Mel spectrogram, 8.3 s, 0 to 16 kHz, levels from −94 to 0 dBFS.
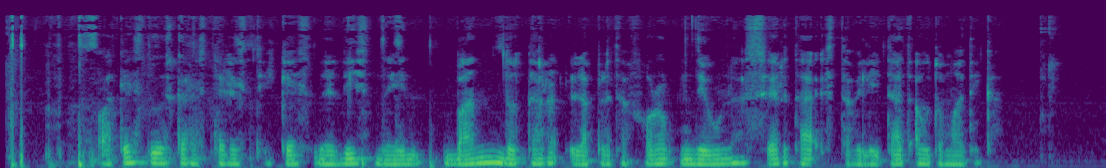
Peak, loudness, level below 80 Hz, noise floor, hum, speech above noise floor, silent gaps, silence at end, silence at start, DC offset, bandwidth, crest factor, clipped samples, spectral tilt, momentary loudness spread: -12 dBFS; -32 LUFS; -46 dBFS; -63 dBFS; none; 32 dB; none; 0.85 s; 0.05 s; under 0.1%; 11.5 kHz; 18 dB; under 0.1%; -6.5 dB/octave; 9 LU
